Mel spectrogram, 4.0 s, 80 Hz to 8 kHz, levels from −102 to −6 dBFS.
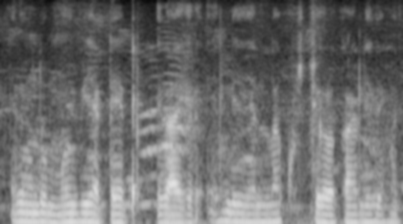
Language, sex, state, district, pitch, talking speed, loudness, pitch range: Kannada, male, Karnataka, Koppal, 110 Hz, 180 wpm, -23 LUFS, 105-115 Hz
